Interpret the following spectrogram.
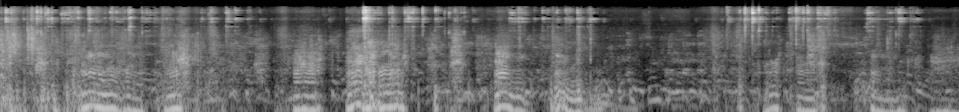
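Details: Juliette and Nogal, two dogs at play, making deep rumbling growls in short bursts roughly every second or two, with brief higher yips and scuffling between them.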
